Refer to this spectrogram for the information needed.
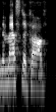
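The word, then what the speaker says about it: Namestnikov: Nemesnikov.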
